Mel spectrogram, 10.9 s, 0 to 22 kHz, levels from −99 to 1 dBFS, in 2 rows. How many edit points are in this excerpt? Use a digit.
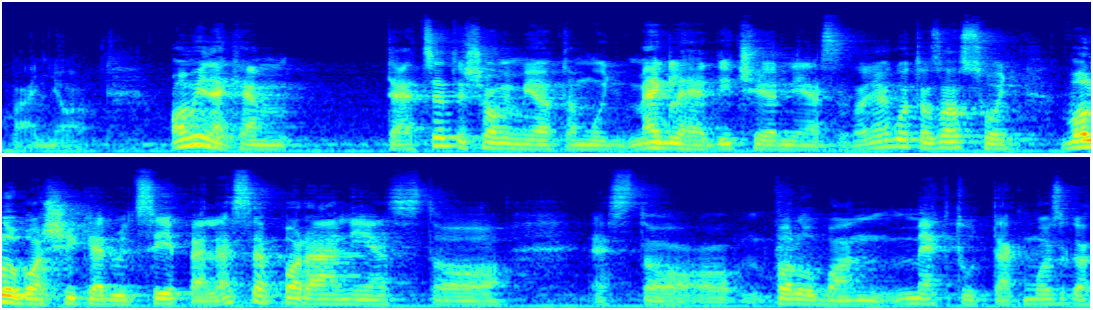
1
